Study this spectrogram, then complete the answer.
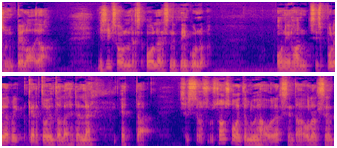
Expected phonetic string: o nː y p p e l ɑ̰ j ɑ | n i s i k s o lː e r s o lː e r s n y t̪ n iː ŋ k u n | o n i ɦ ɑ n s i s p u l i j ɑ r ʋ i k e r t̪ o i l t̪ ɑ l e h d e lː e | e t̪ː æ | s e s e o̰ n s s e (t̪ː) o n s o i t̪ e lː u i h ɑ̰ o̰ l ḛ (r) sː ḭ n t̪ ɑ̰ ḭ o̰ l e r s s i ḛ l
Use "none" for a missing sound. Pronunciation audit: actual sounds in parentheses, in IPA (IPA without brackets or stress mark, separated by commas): none, r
